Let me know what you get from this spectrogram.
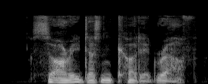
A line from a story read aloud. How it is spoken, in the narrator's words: the scorpion growled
